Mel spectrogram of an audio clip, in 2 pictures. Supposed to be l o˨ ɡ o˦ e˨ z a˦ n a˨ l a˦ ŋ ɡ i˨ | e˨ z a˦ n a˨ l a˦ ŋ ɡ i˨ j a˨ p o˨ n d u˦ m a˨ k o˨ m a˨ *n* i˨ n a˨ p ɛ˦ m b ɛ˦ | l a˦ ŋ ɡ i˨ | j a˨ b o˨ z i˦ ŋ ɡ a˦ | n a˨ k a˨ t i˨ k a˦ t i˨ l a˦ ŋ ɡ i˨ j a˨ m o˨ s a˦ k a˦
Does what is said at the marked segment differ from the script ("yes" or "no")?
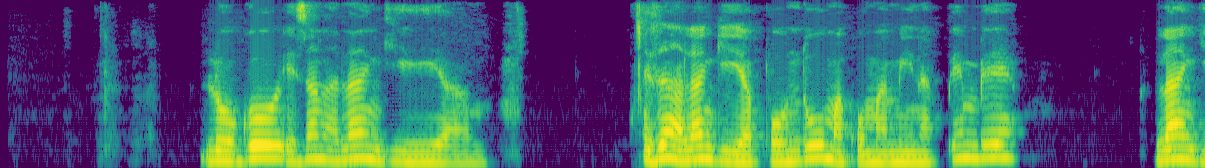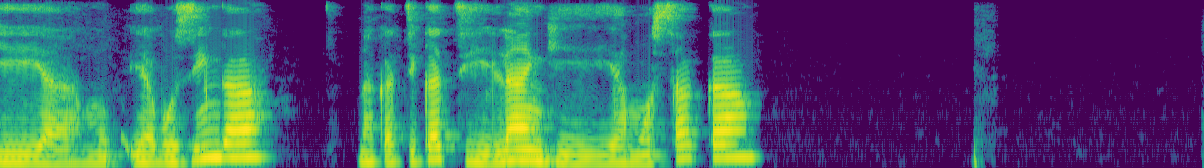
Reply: yes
